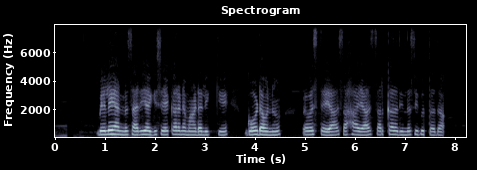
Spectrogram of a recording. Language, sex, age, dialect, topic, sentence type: Kannada, female, 36-40, Coastal/Dakshin, agriculture, question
